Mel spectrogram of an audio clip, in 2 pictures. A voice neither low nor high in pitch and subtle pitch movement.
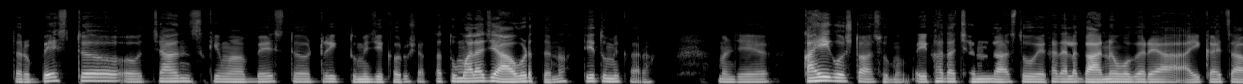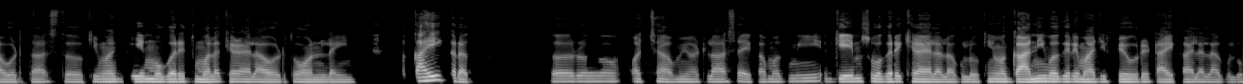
No: low, 125 Hz; narrow, 2.1 semitones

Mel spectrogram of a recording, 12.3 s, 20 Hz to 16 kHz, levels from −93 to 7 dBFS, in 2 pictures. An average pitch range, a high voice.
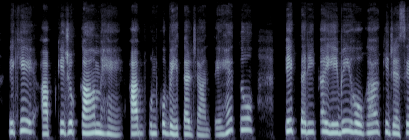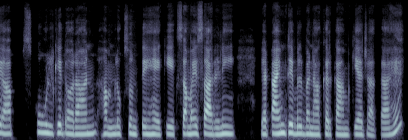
Yes: average, 3.7 semitones; high, 195 Hz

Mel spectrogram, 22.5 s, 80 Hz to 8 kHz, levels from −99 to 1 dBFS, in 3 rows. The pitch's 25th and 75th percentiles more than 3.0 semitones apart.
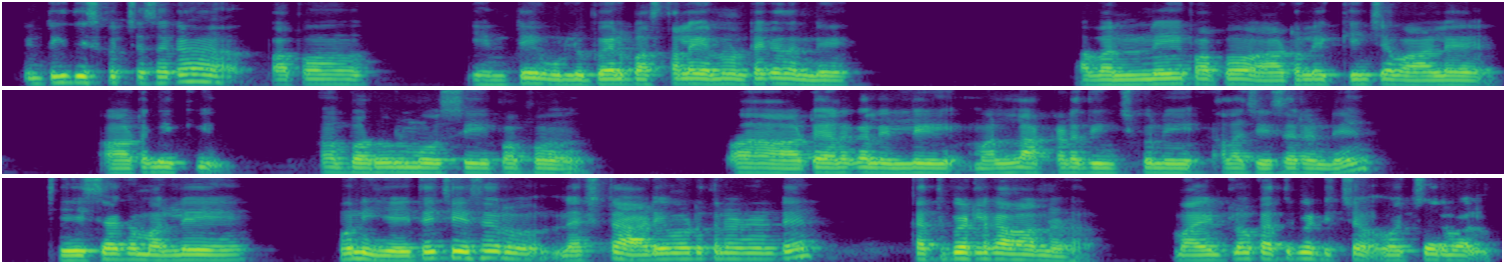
Yes: average, 3.6 semitones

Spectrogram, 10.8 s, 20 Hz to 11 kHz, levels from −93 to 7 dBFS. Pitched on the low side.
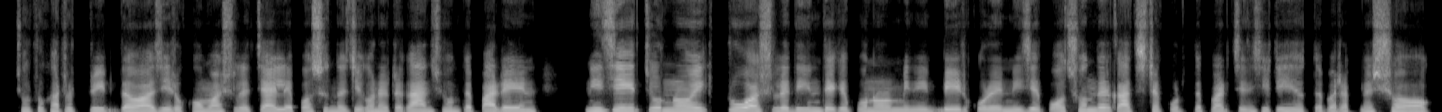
No: high, 200 Hz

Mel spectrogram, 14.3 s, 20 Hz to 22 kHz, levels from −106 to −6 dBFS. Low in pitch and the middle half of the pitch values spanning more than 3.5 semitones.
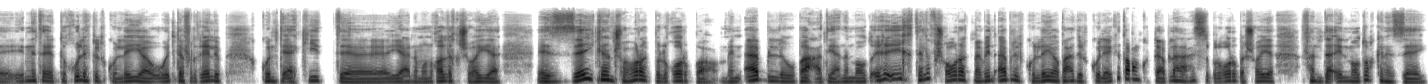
Yes: low, 125 Hz; average, 4.0 semitones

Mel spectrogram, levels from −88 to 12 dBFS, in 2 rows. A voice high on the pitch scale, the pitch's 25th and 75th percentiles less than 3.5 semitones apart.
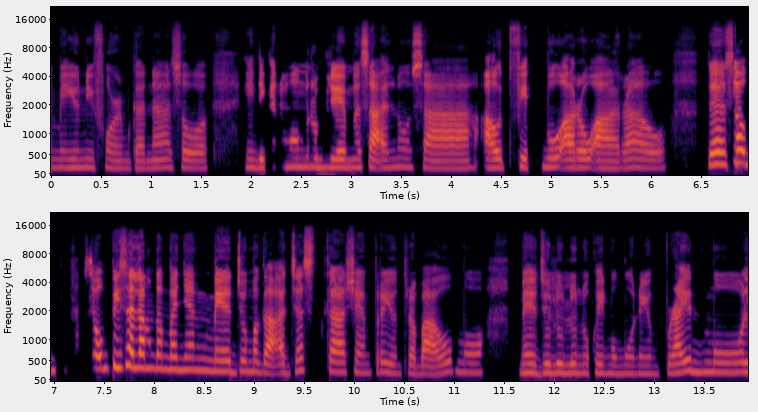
Yes: high, 205 Hz; average, 3.1 semitones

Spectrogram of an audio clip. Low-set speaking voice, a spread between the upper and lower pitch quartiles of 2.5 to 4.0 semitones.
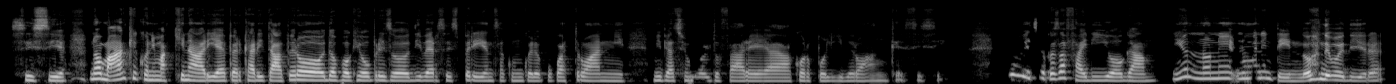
No: medium, 180 Hz; average, 2.8 semitones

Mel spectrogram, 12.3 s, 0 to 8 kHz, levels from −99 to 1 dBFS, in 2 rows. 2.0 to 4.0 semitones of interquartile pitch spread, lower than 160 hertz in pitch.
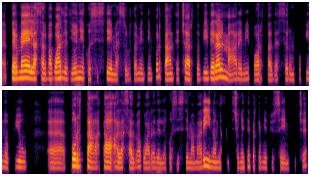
No: average, 2.7 semitones; medium, 165 Hz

